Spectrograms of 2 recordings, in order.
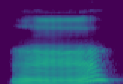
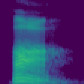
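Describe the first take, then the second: First: The pitch dips down and then rises. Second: The pitch falls sharply from high to low. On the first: "falling, then rising"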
